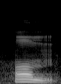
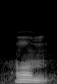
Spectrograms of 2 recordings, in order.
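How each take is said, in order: No difference in how they are said.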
